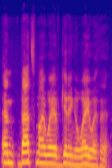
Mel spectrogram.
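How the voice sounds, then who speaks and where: A man's voice: a little high, a little fast, clear, resonant tone. A man guest, an impressionist, chatting casually and joking at his own expense. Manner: self-deprecating, playful. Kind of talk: casual chat.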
